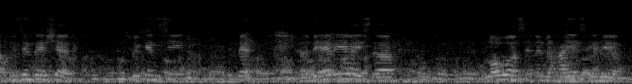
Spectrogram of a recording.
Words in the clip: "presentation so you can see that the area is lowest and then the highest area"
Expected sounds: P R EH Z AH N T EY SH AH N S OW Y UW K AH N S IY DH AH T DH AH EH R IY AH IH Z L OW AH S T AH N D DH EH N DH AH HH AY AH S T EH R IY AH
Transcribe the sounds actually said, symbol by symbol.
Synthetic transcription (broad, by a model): P R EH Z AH N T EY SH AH N S OW Y UW K AH N S IY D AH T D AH EH R IY AH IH S L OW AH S AH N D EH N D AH HH AY AH S T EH R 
